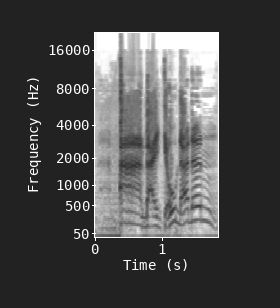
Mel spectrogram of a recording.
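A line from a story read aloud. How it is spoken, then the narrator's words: Crowd cheering. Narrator (Vietnamese): chúng nhân reo lên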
